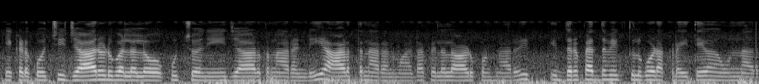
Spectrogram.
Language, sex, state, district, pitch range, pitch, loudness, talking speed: Telugu, female, Andhra Pradesh, Krishna, 185-205 Hz, 190 Hz, -19 LUFS, 150 wpm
